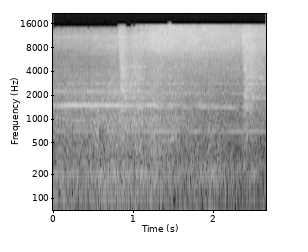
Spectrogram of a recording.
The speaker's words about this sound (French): Il est 2h45 ce matin et pile à l'heure, le train des primeurs atteint le quai tout éclairé du célèbre marché de Gros Parisien. 12 wagons réfrigérés charrient des fruits et légumes depuis Perpignan.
